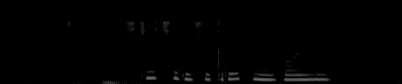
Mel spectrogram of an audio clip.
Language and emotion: Russian, sad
